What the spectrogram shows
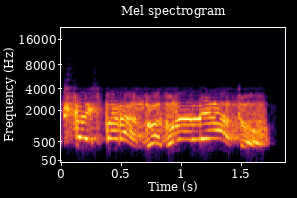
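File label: Italian player friendly fire mood med, speech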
